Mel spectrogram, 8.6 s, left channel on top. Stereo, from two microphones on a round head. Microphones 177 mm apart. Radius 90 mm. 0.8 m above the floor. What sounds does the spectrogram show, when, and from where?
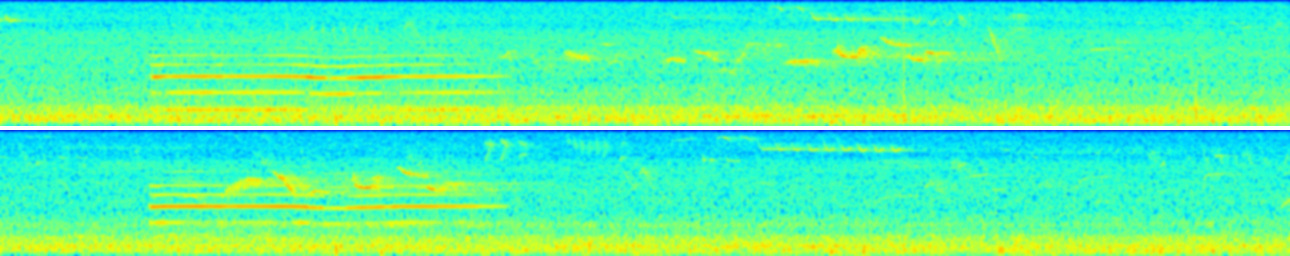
1.0 s a trumpet: 40° right (ahead or behind), 4 m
